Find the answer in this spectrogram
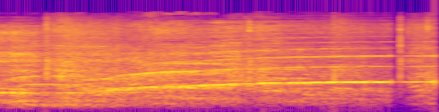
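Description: A single high note that glides upward about a third of a second in and is then held steady for over a second, over background crowd noise.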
